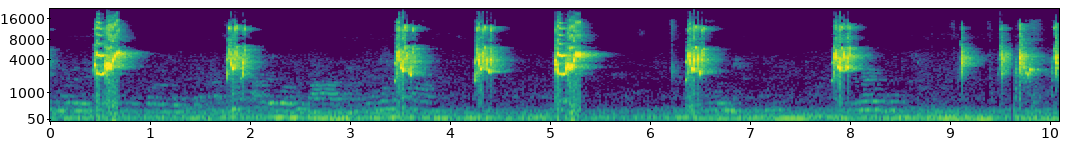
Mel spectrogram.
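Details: Long-tailed shrike issuing scattered harsh, scratchy notes at uneven intervals, ending in a quick cluster, sung to provoke other shrikes into answering.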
